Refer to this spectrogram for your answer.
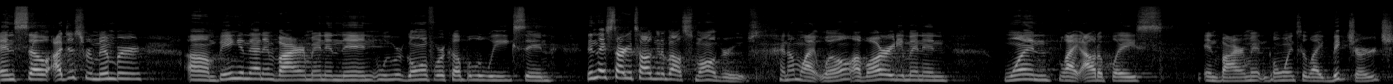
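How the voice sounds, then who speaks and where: A woman speaks with an American accent, at a medium pitch and a moderate pace. Her tone is bright and sharp, with ordinary pitch variation and audible room echo. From Texas. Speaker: small group leader. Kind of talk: sermon. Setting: stage with audience.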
